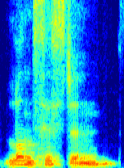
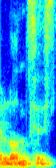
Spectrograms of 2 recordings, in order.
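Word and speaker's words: Launceston: big sprawling veranda and they're they're all over lony we pronounced in Tasmania Lon not Lon but they're all over sort of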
